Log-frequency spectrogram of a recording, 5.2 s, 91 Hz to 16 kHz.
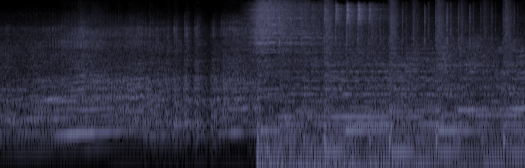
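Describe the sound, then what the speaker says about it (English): Suzuki inline-four MotoGP race bike on a GP circuit during 2013 season testing, its engine note rising steadily, then a sudden loud, dense roar of the machine at close range that holds for the rest of the clip. "The inline four engine MotoGP race machine evolved steadily."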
